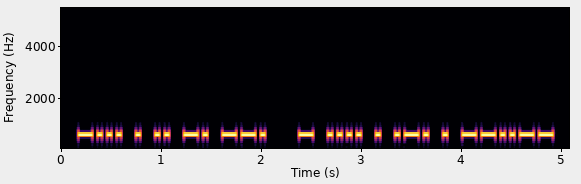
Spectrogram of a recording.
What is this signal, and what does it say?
Morse code, heard as a keyed tone, about 25 wpm, 600 Hz. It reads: BEING THERE,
